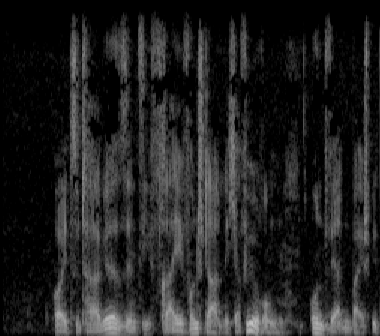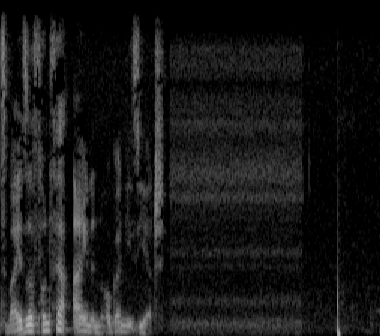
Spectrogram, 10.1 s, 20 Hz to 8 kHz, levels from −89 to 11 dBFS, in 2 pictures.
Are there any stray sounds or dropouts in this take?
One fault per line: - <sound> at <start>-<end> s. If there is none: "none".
none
